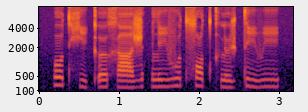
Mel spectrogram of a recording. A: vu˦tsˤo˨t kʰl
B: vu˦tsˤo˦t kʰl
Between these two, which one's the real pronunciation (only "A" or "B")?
B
